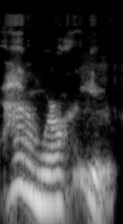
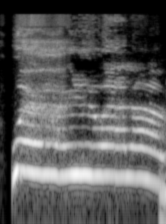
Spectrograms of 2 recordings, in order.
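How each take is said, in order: First: It is said in a calm, gentle tone. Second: It is said in an angry, raging tone.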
